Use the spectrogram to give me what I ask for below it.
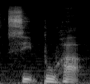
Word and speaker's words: Sipuha: I'm gonna have just a bit of a correction here. It's Sipuha. Sipuha, my bad.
